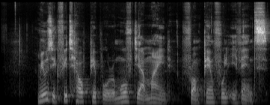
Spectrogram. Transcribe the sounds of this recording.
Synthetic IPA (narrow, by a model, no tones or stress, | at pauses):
mjuzikfithɛlˠpːipʰəl̩ˠɹimuvdɛmãɪ̃nd | fɹɔ̃mpʰẽnfulivɛ̃nts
